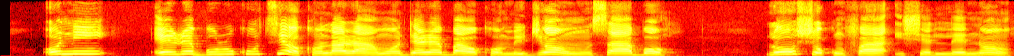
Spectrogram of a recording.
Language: Yoruba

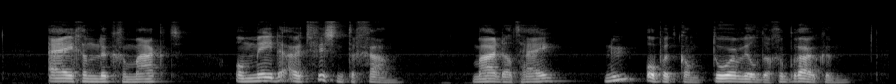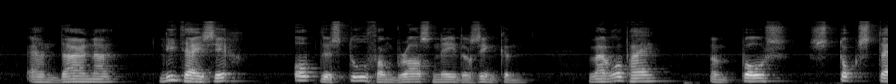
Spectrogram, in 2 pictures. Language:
Dutch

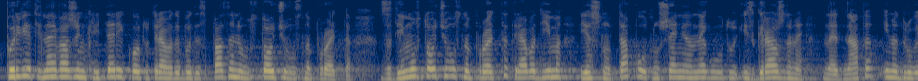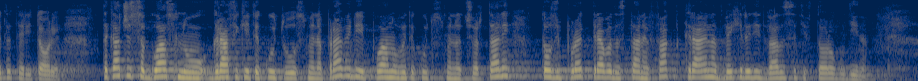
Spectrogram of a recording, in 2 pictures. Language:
Bulgarian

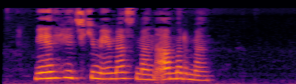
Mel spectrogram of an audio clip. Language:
Uzbek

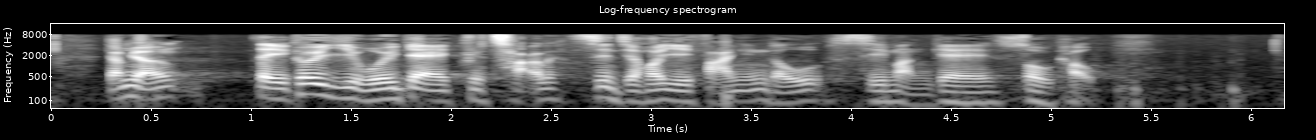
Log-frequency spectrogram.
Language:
Cantonese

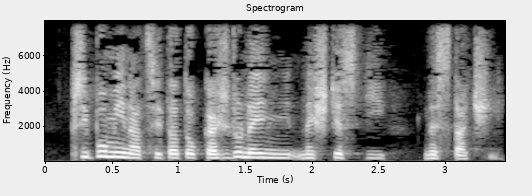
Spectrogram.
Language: Czech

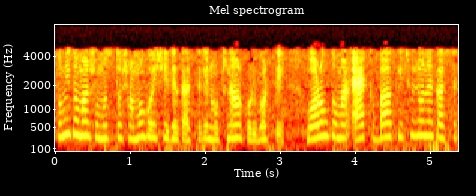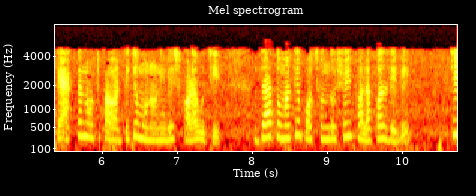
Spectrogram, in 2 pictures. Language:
Bangla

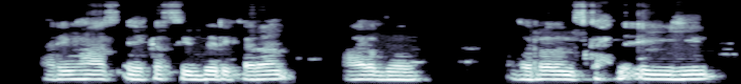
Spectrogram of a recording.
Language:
Somali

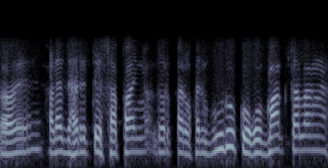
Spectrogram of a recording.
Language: Santali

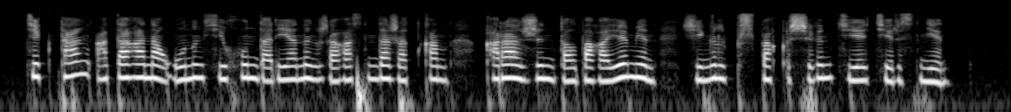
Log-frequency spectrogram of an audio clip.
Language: Kazakh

